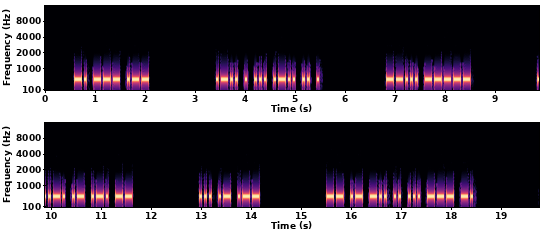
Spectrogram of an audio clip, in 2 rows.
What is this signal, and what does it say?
Morse code, heard as a keyed tone, about 25 wpm, 550 Hz. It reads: NOW LESLIE 70 FARM SAW MADISON
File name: Ultimate Word List / 25WPM Ultimate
